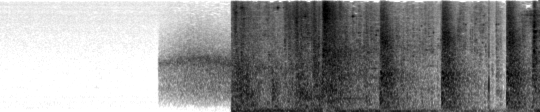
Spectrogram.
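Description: Sound effect of a steel shipping container being crushed: a rising rush from about two seconds in, then a sudden loud boom about three seconds in, followed by a run of heavy crashing impacts.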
